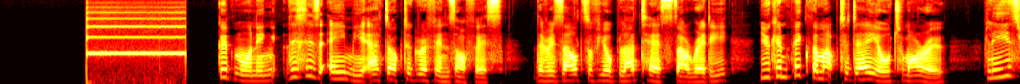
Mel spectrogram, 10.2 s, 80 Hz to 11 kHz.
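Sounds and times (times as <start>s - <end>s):
voicemail message beep: 0.9s - 1.9s
speech: 2.2s - 10.1s.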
